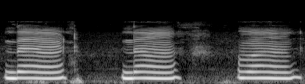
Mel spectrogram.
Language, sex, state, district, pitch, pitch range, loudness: English, female, Andhra Pradesh, Sri Satya Sai, 290 Hz, 280-295 Hz, -12 LUFS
